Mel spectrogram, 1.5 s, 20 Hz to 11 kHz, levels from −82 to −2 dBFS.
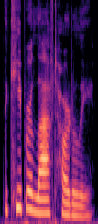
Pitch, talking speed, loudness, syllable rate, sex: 195 Hz, 165 wpm, -17 LUFS, 6.0 syllables/s, female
